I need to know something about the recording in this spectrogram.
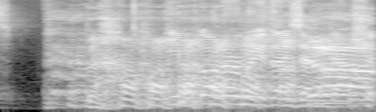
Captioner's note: laughing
